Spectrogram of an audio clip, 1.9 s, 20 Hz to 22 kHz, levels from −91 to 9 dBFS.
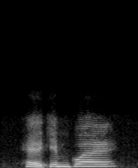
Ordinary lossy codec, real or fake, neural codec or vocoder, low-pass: Opus, 16 kbps; fake; codec, 16 kHz, 2 kbps, X-Codec, WavLM features, trained on Multilingual LibriSpeech; 7.2 kHz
